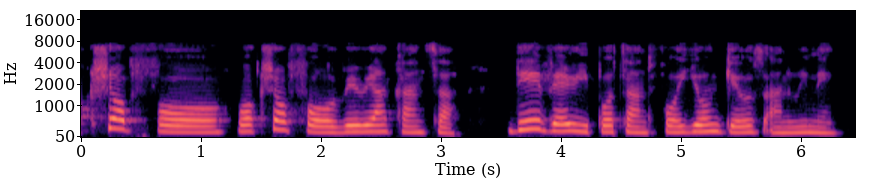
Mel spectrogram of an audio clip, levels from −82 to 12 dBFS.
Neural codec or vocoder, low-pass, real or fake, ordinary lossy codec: codec, 16 kHz, 8 kbps, FunCodec, trained on Chinese and English, 25 frames a second; none; fake; none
